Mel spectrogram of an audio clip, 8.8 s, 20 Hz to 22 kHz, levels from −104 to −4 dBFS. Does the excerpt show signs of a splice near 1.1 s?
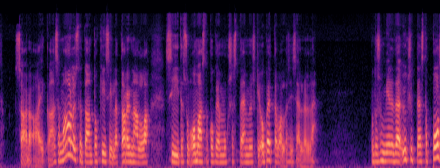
no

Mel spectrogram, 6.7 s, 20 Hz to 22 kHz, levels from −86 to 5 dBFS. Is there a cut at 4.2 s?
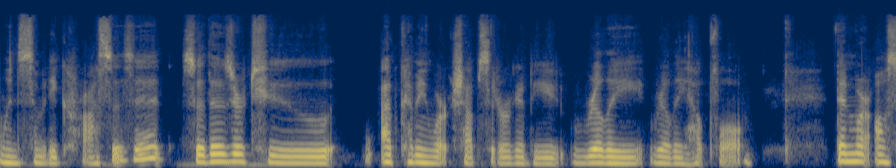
no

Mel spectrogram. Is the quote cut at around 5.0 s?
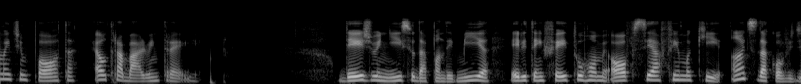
no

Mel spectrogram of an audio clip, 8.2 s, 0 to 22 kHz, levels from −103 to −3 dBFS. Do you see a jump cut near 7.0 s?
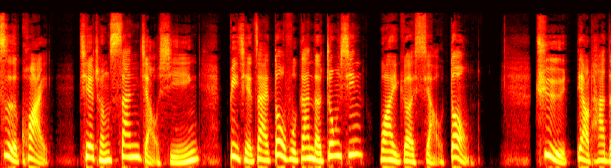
yes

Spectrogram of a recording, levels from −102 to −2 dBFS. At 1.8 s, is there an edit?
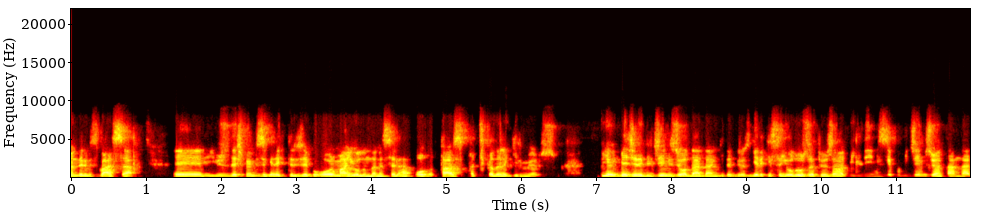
yes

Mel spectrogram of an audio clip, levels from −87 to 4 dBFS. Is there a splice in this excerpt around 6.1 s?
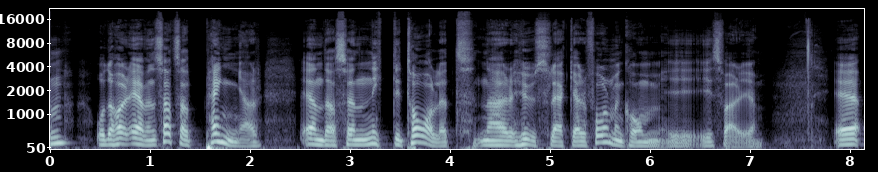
no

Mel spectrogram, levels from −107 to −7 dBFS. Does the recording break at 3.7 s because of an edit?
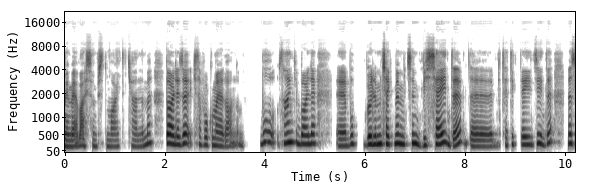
no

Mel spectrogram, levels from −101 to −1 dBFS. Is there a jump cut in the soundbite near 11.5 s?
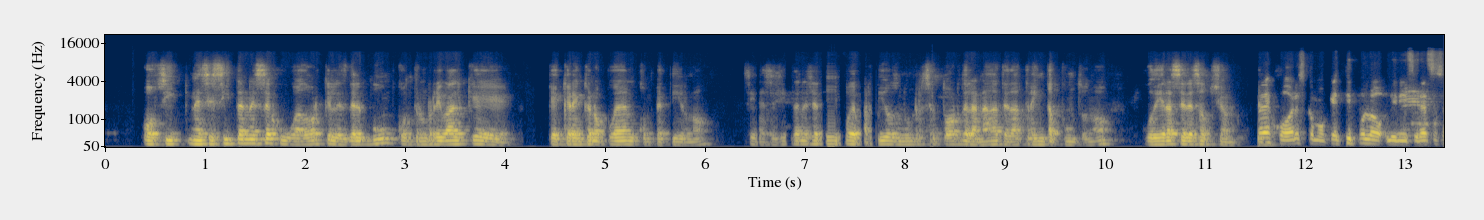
yes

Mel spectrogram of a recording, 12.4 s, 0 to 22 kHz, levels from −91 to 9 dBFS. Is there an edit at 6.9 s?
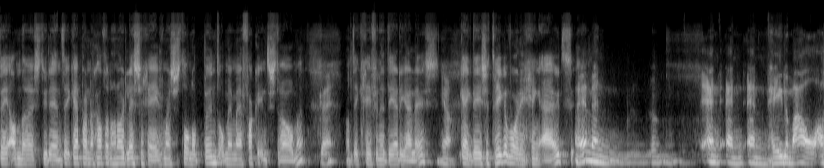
yes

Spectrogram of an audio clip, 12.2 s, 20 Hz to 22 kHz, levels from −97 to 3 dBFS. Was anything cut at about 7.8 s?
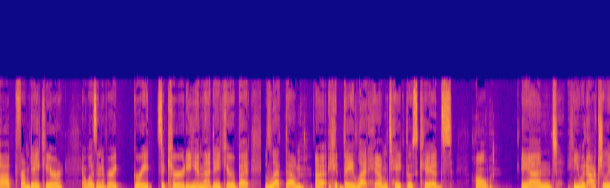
no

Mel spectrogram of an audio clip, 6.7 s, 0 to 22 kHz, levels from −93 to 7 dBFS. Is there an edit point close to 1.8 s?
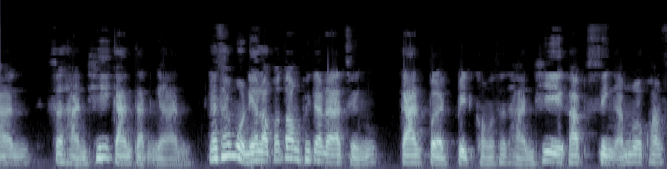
no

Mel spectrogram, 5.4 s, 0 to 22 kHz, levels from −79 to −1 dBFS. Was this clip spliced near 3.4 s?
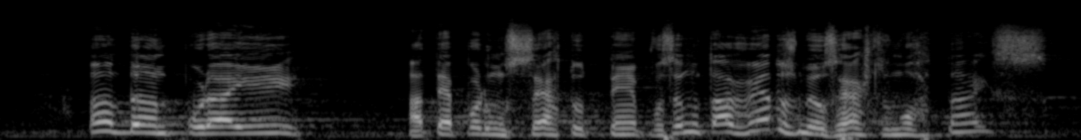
no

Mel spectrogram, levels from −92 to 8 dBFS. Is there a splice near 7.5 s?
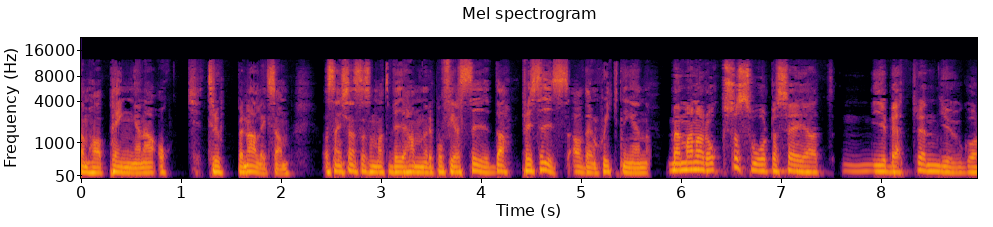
yes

